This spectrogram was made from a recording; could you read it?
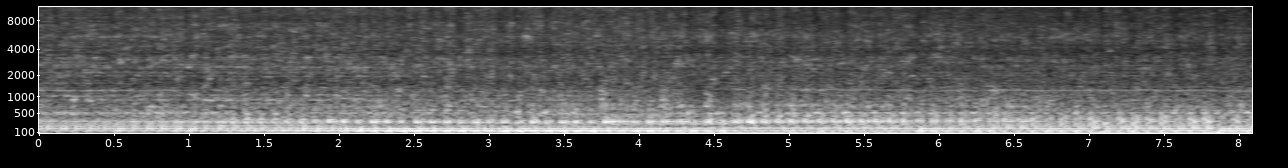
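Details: Freshly built Lotus Esprit engine revving while still cold (only about 30–40°C): deep, even note with steady pulses and no knocks, ticks or stumbles. Sounds healthy.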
